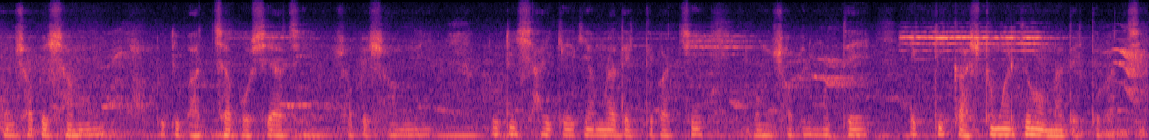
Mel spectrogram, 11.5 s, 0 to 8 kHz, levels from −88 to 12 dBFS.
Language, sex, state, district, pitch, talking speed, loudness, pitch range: Bengali, male, West Bengal, Jhargram, 115 Hz, 135 wpm, -18 LUFS, 110-125 Hz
